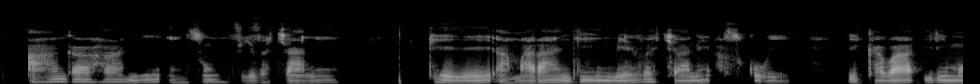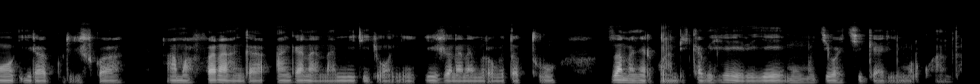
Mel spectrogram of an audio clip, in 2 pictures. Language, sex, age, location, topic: Kinyarwanda, male, 18-24, Kigali, finance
